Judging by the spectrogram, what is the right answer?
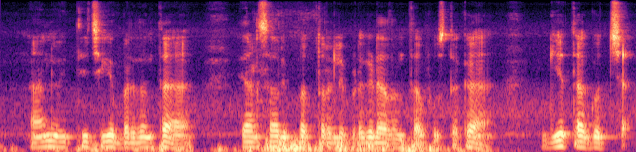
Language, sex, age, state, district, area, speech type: Kannada, male, 60+, Karnataka, Gulbarga, urban, spontaneous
